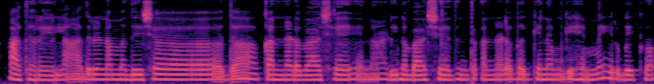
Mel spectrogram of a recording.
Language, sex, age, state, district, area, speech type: Kannada, female, 30-45, Karnataka, Udupi, rural, spontaneous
